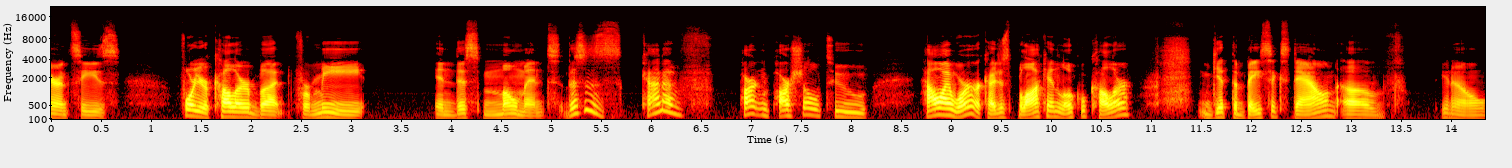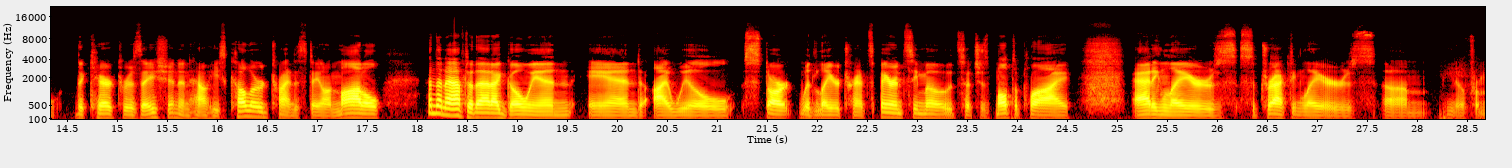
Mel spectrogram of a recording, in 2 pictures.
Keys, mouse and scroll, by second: 0.0-0.8 typing, 2.6 space, 3.7 space, 5.6 space, 7.1 space, 7.5 space, 8.7 space, 10.7 space, 12.9 space, 14.3 space, 15.4 space, 19.7 space, 22.3 space, 22.7 ctrl+z, 24.1 space, 24.8 space, 25.2 space, 25.6 space, 27.1 space.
